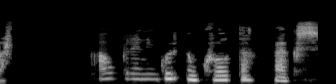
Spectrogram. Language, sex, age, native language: Icelandic, female, 30-39, Icelandic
